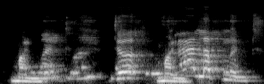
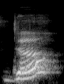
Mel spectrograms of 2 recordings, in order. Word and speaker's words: development: Okay, so here's how you're going to pronounce it. It's where stressed, okay? Development.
